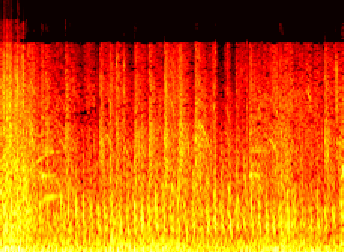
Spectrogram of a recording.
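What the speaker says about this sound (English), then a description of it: "Taking belt-fed fire from beneath the tower." Belt-fed machine gun fire in the video game Modern Warfare II, a loud, continuous rapid burst of shots filling the whole stretch with no pauses.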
